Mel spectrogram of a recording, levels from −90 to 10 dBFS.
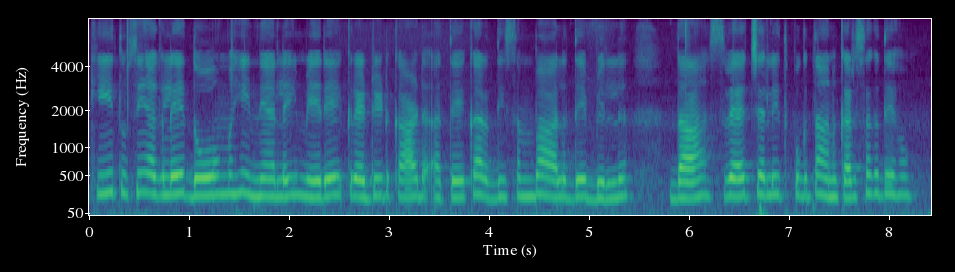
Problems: none marked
